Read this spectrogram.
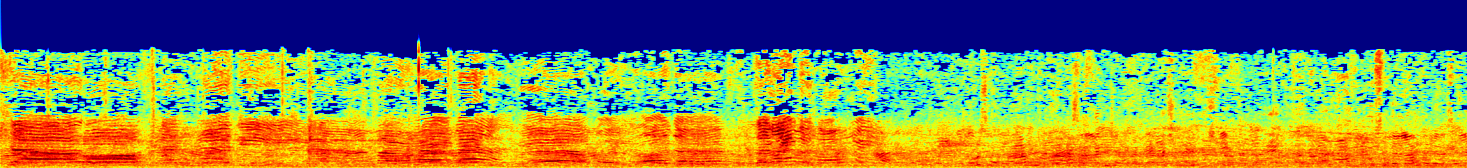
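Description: A girl speaks close by, explaining with animation.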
